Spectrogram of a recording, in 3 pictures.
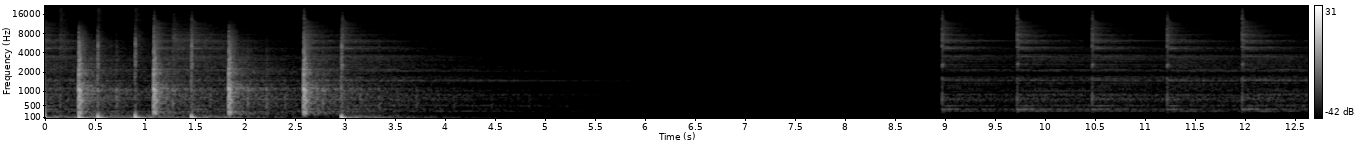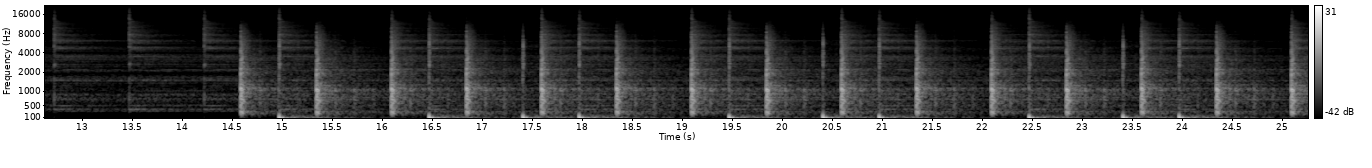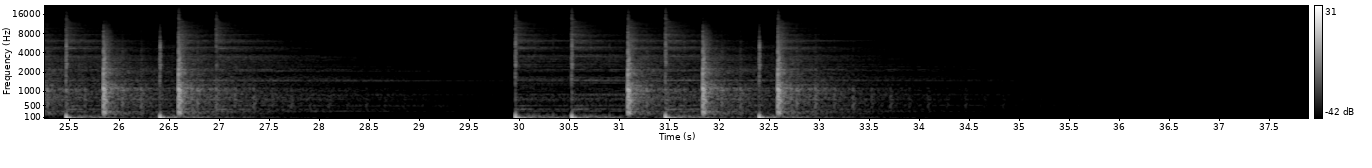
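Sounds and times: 
town drums playing: 0.0s - 3.8s, 14.6s - 27.4s, 30.0s - 33.5s.

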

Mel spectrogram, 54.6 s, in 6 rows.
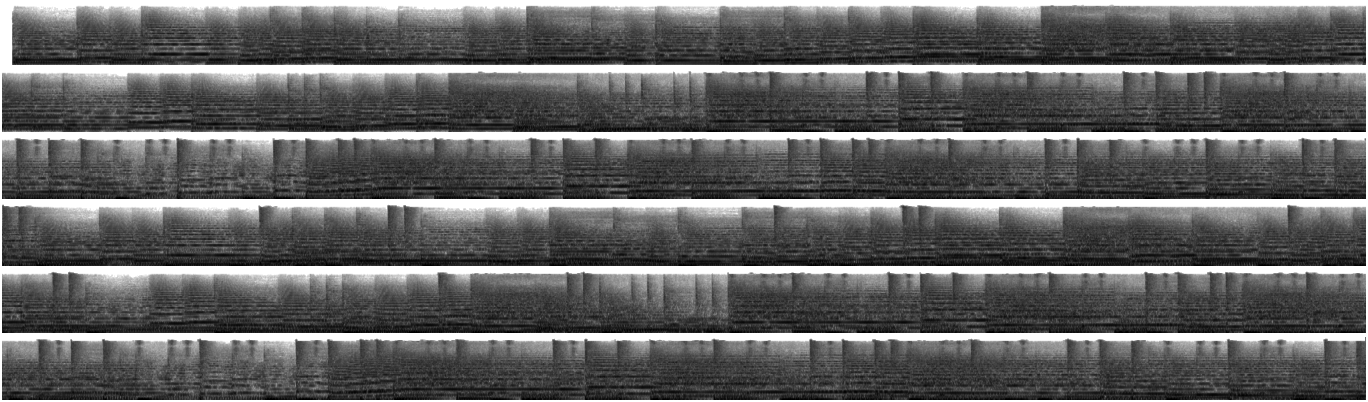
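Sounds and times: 
music in a cave: 0.0s - 54.5s.

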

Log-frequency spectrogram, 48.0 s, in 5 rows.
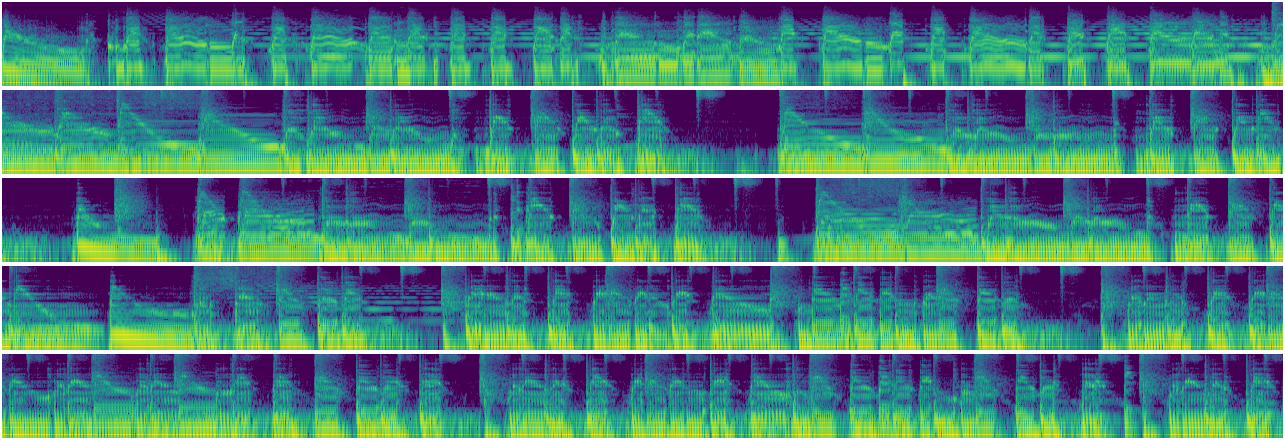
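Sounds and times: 
dark funk music: 0.0s - 48.0s.

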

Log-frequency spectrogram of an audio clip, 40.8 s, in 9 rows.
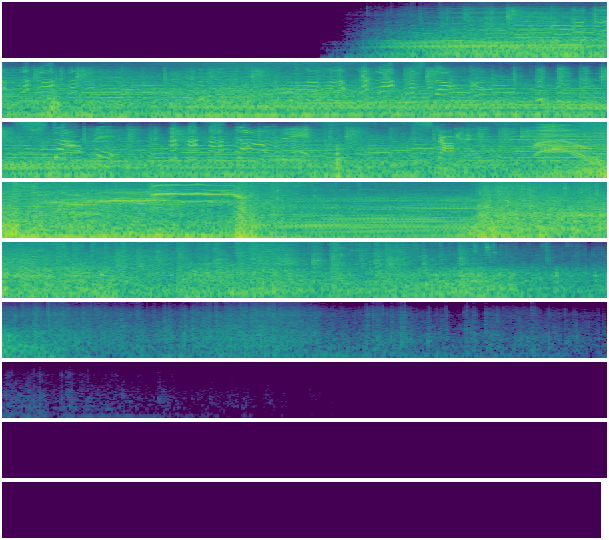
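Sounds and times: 
glitch crash: 2.7s - 26.4s.

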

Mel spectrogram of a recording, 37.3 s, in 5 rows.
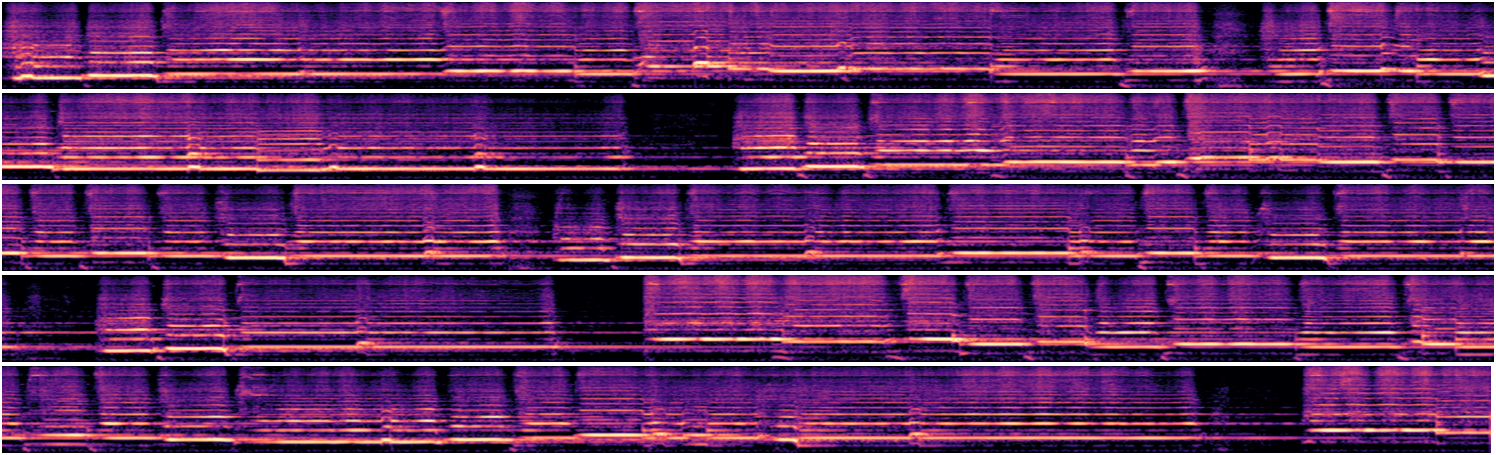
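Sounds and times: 
wooden flutes: 0.0s - 37.2s.

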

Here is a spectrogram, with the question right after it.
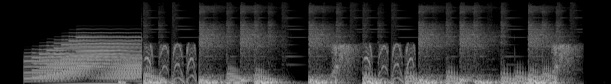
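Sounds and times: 
rap tune: 1.4s - 5.8s.

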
